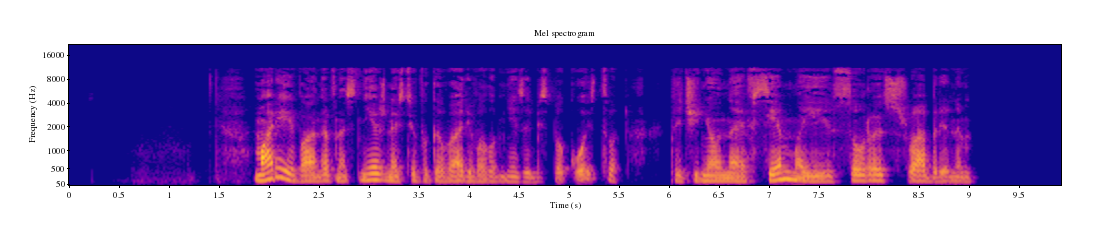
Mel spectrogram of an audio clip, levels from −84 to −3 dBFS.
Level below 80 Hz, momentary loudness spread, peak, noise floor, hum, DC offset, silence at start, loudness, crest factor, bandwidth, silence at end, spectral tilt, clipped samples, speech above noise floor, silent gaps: -70 dBFS; 13 LU; -4 dBFS; -69 dBFS; none; under 0.1%; 1.55 s; -26 LUFS; 24 dB; 11.5 kHz; 0.9 s; -5 dB/octave; under 0.1%; 44 dB; none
